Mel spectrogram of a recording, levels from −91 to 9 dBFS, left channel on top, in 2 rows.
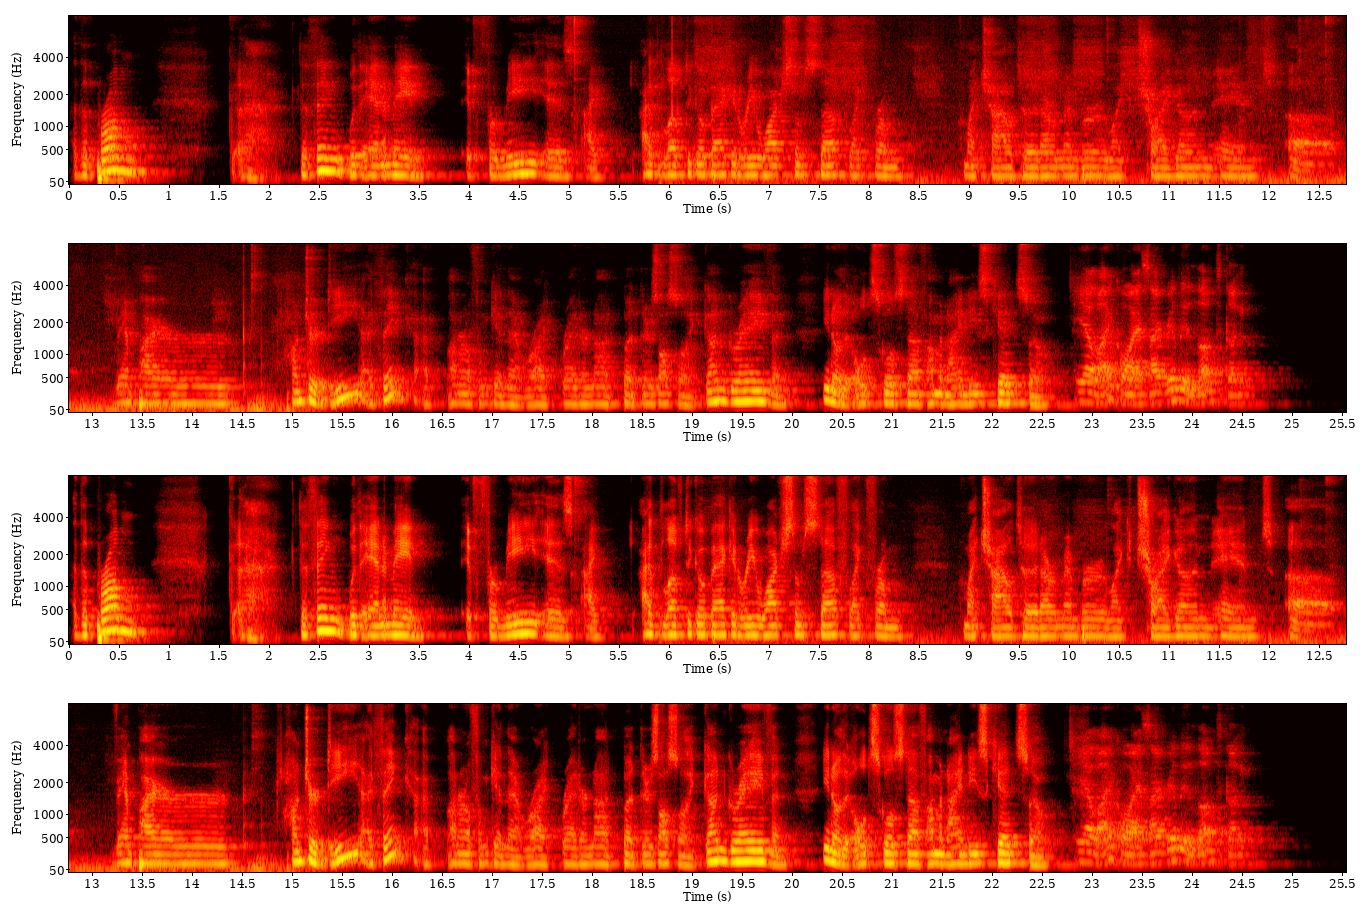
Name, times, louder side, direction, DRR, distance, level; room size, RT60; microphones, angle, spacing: voice 1, 0.0-1.3 1.6-3.6 4.0-5.3 5.7-8.3 8.9-12.7 13.2-14.4 14.8-22.9, right 3 dB, 50° right, 10 dB, 0.5 m, -29 dB
sound 1, 4.6-16.3, left 3 dB, 90° left, 2.6 m, -57 dB
sound 2, 5.8-15.2, left 2 dB, 60° left, 0.7 m, -46 dB
voice 2, 22.8-24.5, left 1 dB, 25° left, 2 dB, 1.6 m, -34 dB
9.6 x 9.5 x 3.5 m, 0.82 s
head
